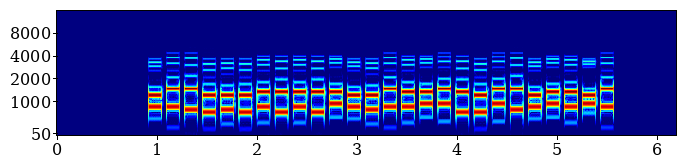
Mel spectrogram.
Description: DTMF, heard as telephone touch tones, dialled by machine, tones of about 130 ms. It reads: 7961418282074980#21#6708*9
